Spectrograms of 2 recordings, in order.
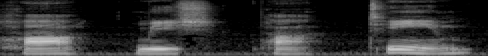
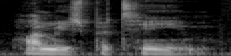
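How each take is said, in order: First: "ha, mish, pa, tim" in four spaced beats; syllable by syllable. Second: Said in the usual way. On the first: Shown as a demonstration. Teacher dividing a word for students, "ha, mish, pa, tim" one by one. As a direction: pause after each syllable of "ha, mish, pa, tim". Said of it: "we have syllables".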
